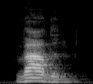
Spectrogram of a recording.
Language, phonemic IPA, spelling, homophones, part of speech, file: Dutch, /ˈʋaːdə(n)/, waden, waadde, verb, Nl-waden.ogg
- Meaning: to wade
